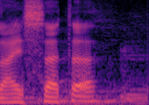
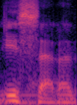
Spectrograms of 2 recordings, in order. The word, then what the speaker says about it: Isetta: We pronounce it Isetta. In Germany, they pronounce it Isetta. They don't pronounce the I.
